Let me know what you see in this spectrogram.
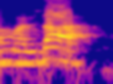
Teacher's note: la D es una consonante interesante en español porque se pronuncia a veces tan suave, tiene tan poca fuerza que a veces desaparece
